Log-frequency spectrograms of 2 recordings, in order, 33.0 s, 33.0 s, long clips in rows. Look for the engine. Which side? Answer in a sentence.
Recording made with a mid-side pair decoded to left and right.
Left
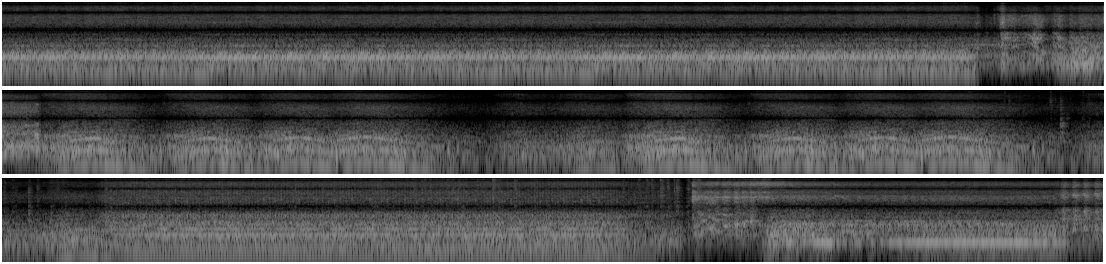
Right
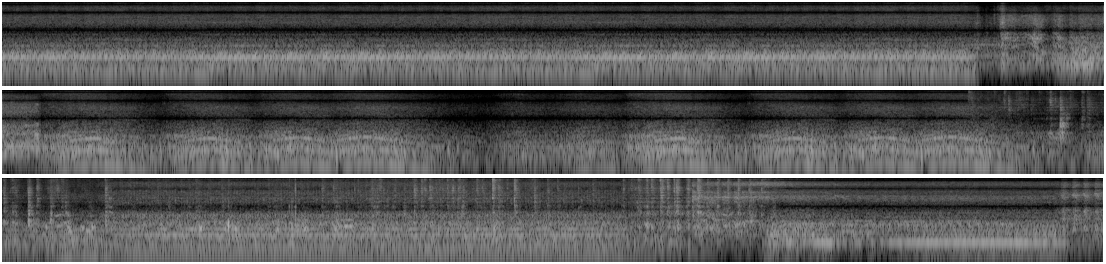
You can hear the engine in the centre.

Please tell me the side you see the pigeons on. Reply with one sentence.
You can hear the pigeons on the right.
